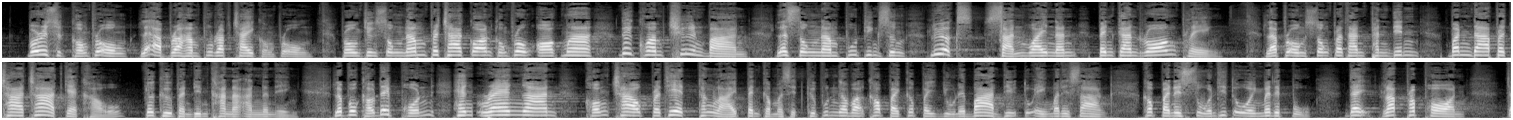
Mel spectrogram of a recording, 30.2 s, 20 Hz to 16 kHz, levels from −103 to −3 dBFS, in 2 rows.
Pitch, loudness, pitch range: 205 Hz, -19 LUFS, 170-225 Hz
